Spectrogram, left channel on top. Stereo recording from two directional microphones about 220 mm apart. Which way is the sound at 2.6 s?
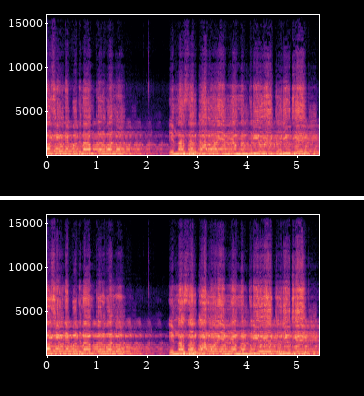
55° right (ahead or behind).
